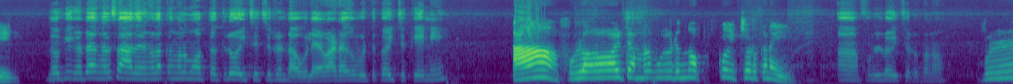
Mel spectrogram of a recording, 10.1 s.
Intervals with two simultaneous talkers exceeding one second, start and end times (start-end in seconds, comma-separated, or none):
none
